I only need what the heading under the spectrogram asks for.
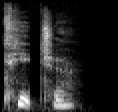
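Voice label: "teacher" spoken, British English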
